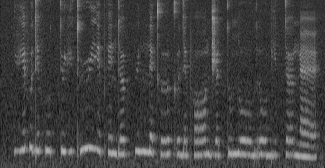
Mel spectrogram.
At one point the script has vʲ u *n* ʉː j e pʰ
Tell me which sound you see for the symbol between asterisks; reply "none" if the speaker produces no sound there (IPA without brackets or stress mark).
tʼ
